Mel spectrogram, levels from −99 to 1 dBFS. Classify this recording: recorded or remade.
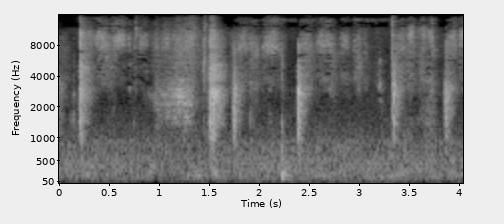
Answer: remade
